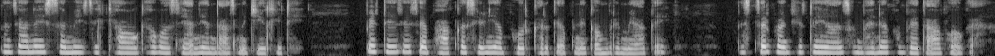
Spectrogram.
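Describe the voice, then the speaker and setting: A woman narrating a romance novel in a steady storytelling manner, reading it as an audiobook. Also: high-pitched, normal speed, vocal fry, no room sound, studio quality.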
